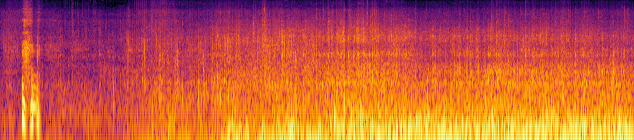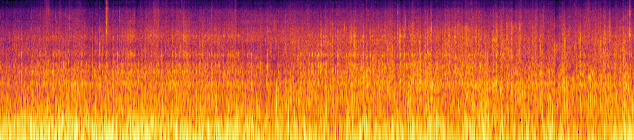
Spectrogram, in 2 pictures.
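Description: Mountain bike rolling fast down a loose rocky trail: wind buffeting the chest-mounted microphone over the rattle and crunch of tyres on stones. It builds up over the first few seconds as the bike gathers speed, then stays steady.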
